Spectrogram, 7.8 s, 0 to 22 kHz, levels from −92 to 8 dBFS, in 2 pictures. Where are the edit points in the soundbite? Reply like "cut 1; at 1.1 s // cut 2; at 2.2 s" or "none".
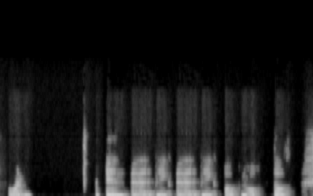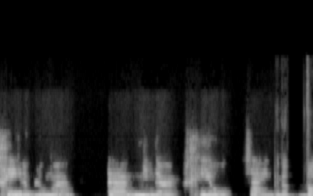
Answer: cut 1; at 2.2 s // cut 2; at 3.3 s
